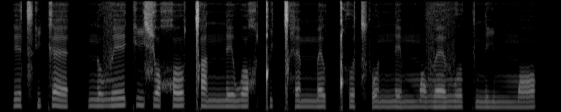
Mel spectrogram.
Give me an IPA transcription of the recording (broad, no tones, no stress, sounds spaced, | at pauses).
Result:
ɪ t͡sʼ i k ɛ | n ʊ v e k i ɕ o χ o ǀ a nː e w o χ ǃ i ǀʰ ɛ mː ɛ u̯ ǃʰ ʊ t͡sʼ o nː e mː ɔ v ɛ v ʊ k n i mː ɔ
